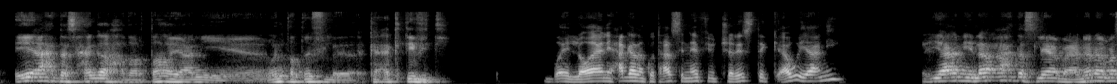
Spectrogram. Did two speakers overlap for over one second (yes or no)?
no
